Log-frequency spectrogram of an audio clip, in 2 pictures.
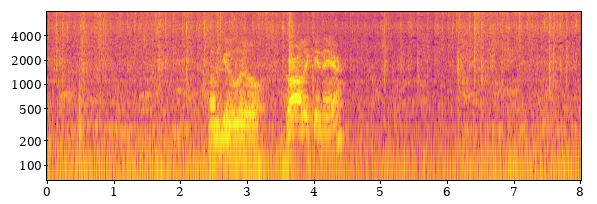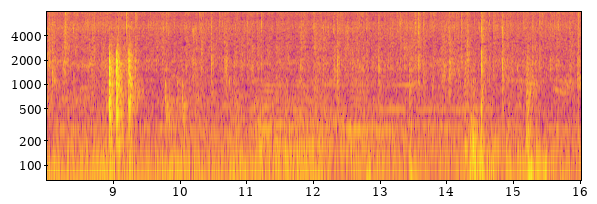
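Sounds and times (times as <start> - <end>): fish sizzling in a pan: 0.0 - 16.0
dish knocking on counter: 8.9 - 9.9.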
